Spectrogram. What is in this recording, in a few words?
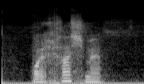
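"orgasme", Dutch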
